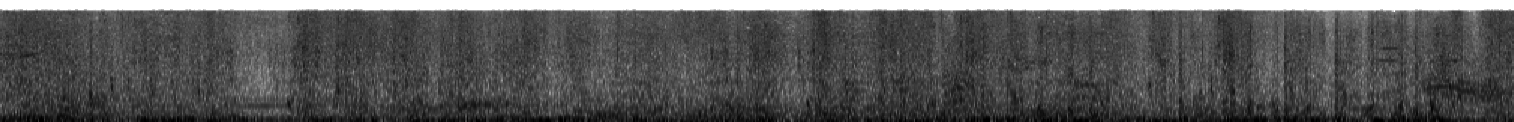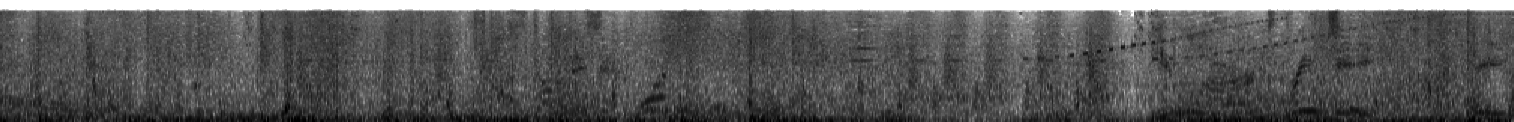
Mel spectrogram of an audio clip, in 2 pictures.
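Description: Energy blasts and magical attacks crackle and boom in a fast fight.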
